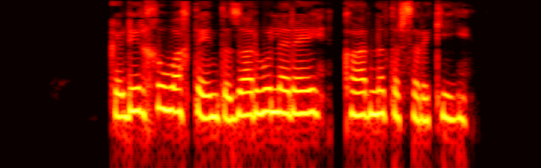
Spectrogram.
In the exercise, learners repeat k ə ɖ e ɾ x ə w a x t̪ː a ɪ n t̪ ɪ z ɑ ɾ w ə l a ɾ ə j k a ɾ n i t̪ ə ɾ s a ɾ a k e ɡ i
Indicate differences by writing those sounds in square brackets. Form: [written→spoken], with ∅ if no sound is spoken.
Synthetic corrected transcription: k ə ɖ e ɾ x ə w a x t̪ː a ɪ n t̪ ɪ z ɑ ɾ w ə l a ɾ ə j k [a→ɑ] ɾ n [i→a] t̪ ə ɾ s a ɾ a k e ɡ i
